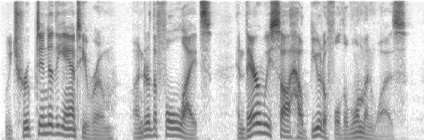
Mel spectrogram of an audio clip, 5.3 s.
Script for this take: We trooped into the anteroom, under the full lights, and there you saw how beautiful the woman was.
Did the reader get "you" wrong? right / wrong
wrong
